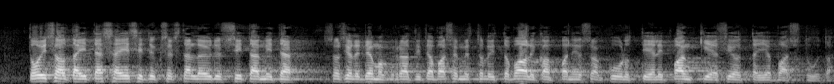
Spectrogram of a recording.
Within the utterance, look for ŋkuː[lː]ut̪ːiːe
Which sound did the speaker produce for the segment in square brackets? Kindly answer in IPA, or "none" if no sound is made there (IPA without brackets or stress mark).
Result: l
